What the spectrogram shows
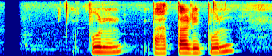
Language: Nepali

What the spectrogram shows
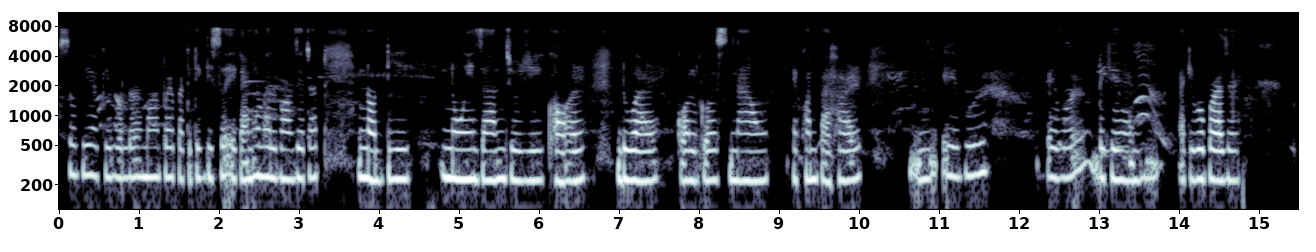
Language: Assamese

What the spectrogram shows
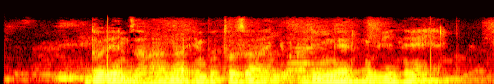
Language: Kinyarwanda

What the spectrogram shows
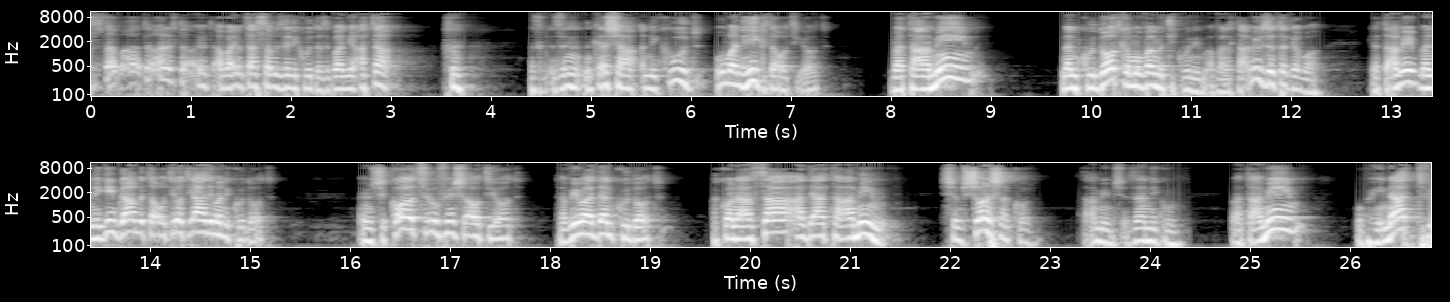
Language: Hebrew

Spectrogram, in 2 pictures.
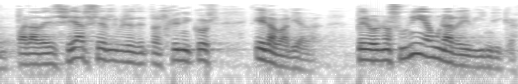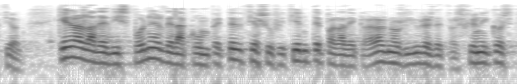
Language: Spanish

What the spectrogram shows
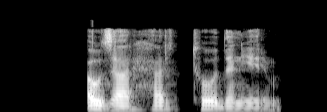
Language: Central Kurdish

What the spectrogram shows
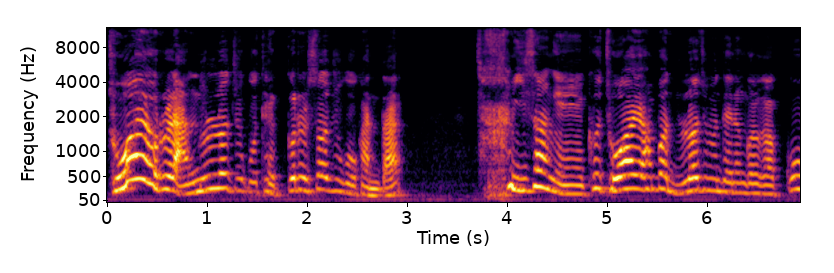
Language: Korean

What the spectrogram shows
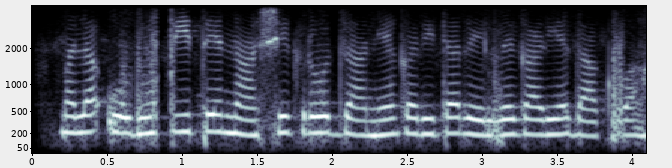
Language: Marathi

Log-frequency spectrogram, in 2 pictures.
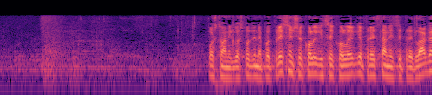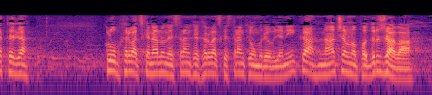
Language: Croatian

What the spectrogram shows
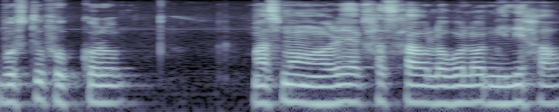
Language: Assamese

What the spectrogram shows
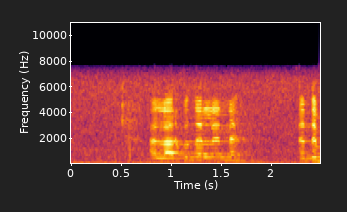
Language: Malayalam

